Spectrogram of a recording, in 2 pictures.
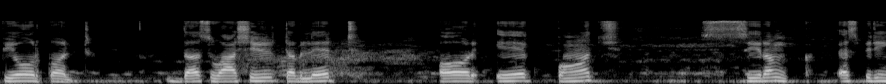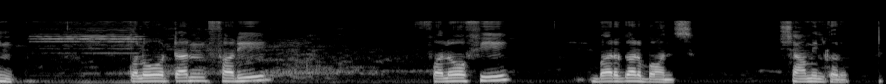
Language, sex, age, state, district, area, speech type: Urdu, male, 18-30, Bihar, Khagaria, rural, read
